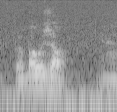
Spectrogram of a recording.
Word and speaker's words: proposal: Proposal, nhấn lần hai.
